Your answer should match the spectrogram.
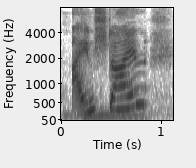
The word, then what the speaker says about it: Einstein: In German his name is pronounced Ibat Einstein and the band is called Ramstein not Ramstein as many people believe.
